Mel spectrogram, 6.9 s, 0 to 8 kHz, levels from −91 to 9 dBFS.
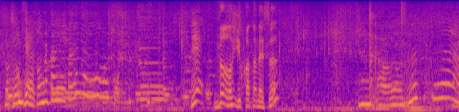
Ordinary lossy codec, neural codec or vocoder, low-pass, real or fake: none; codec, 16 kHz, 2 kbps, X-Codec, HuBERT features, trained on general audio; none; fake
